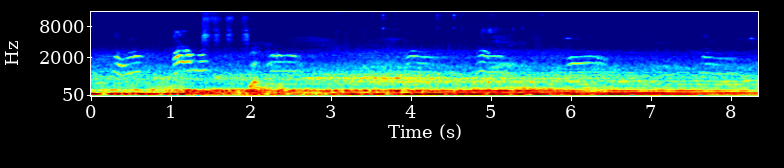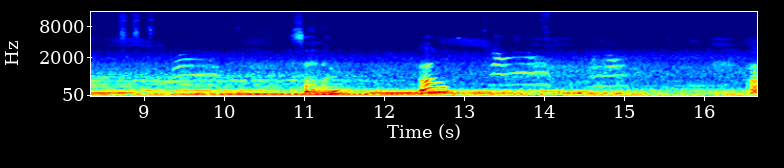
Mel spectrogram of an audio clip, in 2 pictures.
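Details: Stray cat asking for food and care, giving a series of short arching meows, several in quick succession, against a loud low droning hum with occasional clicks and rustles.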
